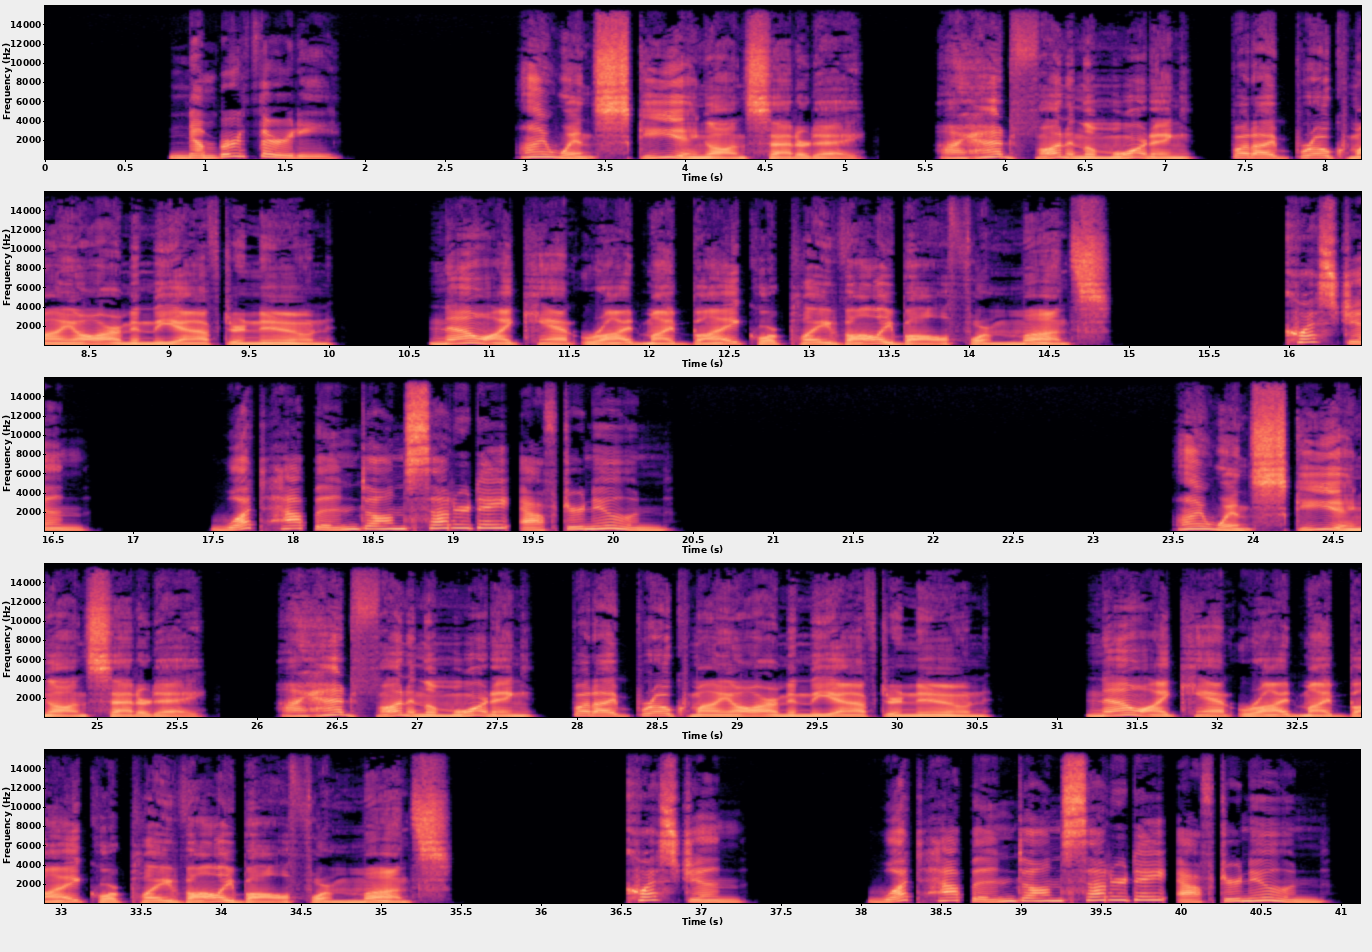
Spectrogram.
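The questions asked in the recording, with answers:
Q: What happened on Saturday afternoon?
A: The speaker broke his or her arm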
